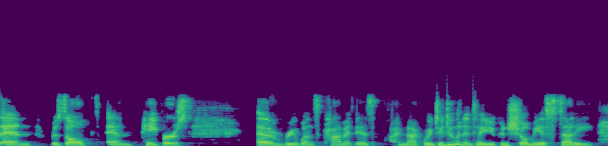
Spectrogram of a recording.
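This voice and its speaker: With a Midwestern US accent, a woman speaks at a fairly quick pace in a fairly low pitch, her pitch varying in an ordinary way. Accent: General American, Midwestern. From US Midwest (Iowa). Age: 50s. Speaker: veterinarian. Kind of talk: interview conversation.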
